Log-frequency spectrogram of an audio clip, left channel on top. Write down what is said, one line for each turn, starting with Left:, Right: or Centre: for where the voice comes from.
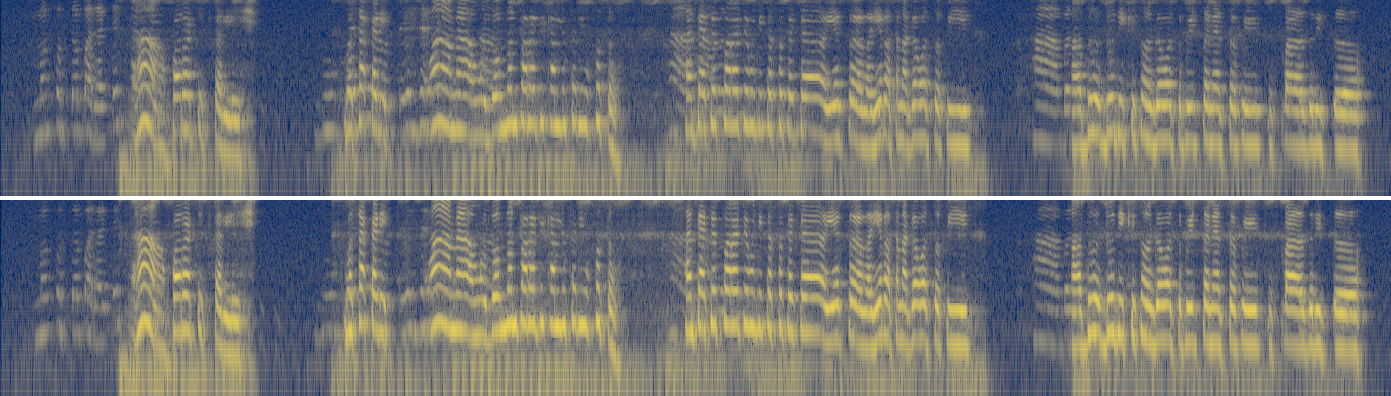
Left: मग फक्त पराठेच खाल्ले
Right: हा पराटच पले
Left: भूक बरी
Right: मसाकडी
Left: हे होते
Right: हा ना
Left: हा
Right: म दोन दोन पराठे खाल्ले तरीपतो
Left: हा
Right: आणि त्याच्यात
Left: हा बरोबर
Right: पराठे
Left: बरोबर
Right: म्हणजे कस. हेरतान गवाच पीठ
Left: हा बरोबर बरोबर
Right: दध. किसन गव्हाचं पीठ चण्याचं पीठ बाजरीचं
